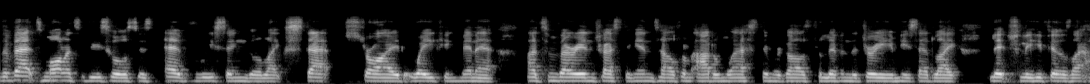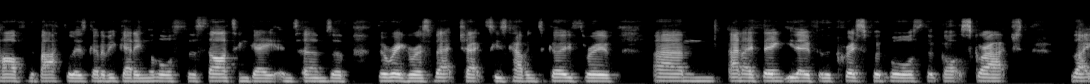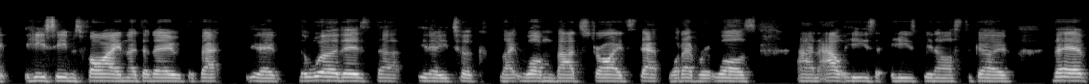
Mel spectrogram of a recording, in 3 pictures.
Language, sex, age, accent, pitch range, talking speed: English, female, 20-39, British, 155-165 Hz, 200 wpm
